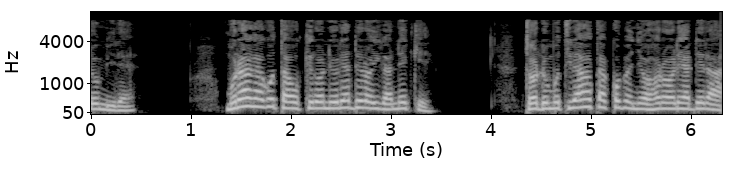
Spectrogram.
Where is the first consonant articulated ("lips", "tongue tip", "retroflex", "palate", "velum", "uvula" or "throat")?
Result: lips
